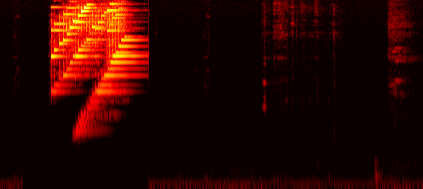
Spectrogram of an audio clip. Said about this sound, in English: When you hear the chime, turn the page.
